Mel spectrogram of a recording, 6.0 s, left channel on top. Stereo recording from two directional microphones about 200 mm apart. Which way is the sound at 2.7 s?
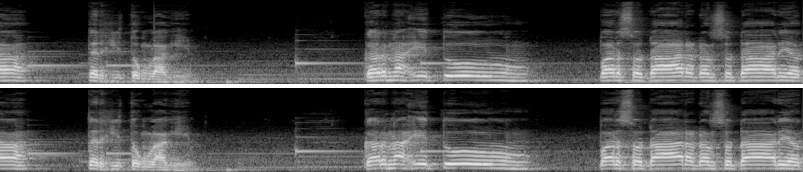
25° right (ahead or behind).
